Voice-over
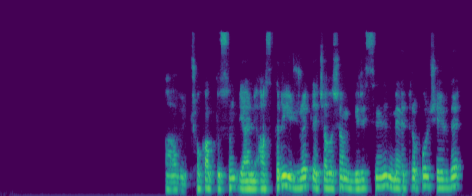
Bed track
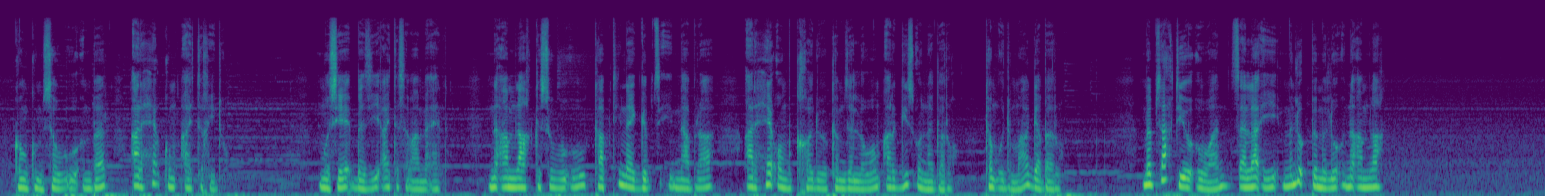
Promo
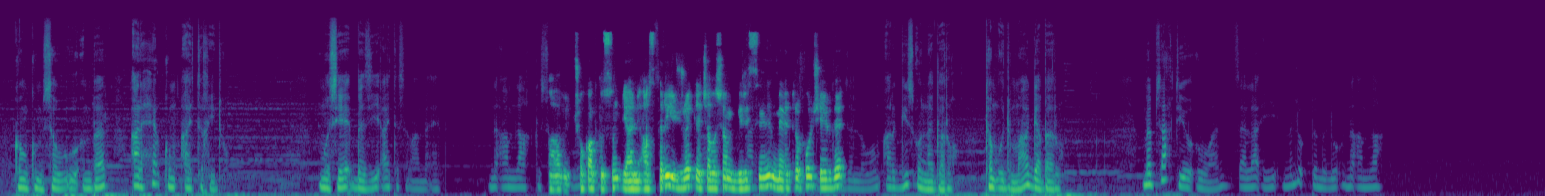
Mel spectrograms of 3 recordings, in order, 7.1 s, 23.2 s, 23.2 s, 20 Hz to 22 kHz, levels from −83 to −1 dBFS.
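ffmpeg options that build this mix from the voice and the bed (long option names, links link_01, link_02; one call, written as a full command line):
ffmpeg -i stem1.wav -i stem2.wav -filter_complex "[0:a]adelay=5750,volume=3dB[link_01];[1:a]volume=15.5dB,afade=type=out:start_time=5.38:duration=0.74:silence=0.149624,afade=type=in:start_time=13.13:duration=1:silence=0.1,afade=type=out:start_time=15.31:duration=2.91:silence=0.0749894[link_02];[link_01][link_02]amix=inputs=2:normalize=0" out.wav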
